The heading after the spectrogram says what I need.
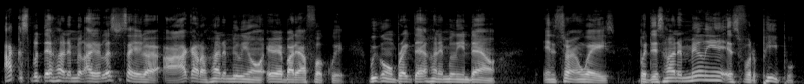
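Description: A man's voice: medium pitch, quick pace. Laid-back slangy young man from North Carolina. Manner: laid-back slangy banter, gets loud and laughing when excited. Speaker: podcast co-host. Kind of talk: casual chat.

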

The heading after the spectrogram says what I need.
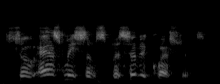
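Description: Hesitant, bright-voiced man rambling through memories. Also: sits high, lively intonation, moderate pace, breathy edge, muffled recording. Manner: rambling, hesitant, searches for words. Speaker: guest recalling church experiences. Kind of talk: casual conversation.

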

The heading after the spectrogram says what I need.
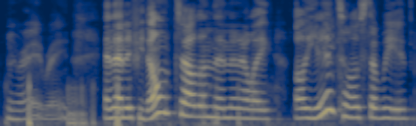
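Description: A woman co-hosting a casual podcast, chatting in a relaxed way about working as a server. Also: on the high side, fairly quick. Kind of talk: casual chat.

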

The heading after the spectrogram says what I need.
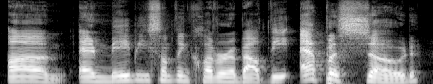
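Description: A man hosting a casual podcast with friends, telling a story in animated, mock-exasperated bursts. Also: on the high side, moderate pace, dry recording, studio quality. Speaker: podcast host. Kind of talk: casual chat among friends.

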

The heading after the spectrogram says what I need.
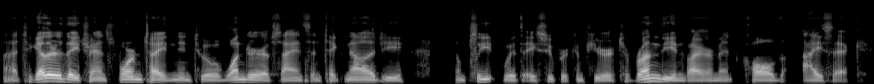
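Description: Gravelly low-voiced man recapping comics. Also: fairly quick, dry recording. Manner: relaxed retelling with frequent ums and chuckles. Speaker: podcast host. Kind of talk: casual comic book recap.

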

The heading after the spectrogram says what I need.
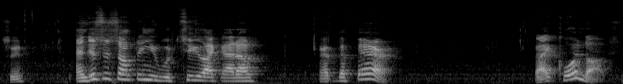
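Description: An unhurried young man from New, with a fairly high voice, co-hosts a food podcast and chats casually. He tells stories with animation, laughs often and gets loud when he's excited.

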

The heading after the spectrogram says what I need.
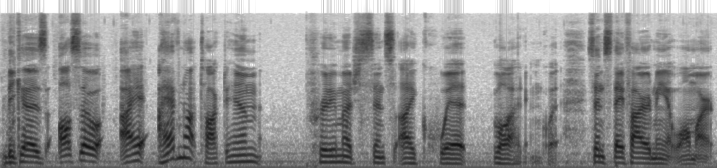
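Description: A young man co-hosts a casual podcast, chatting and telling stories in a bright-ish, medium-pitched voice with lively intonation and a normal pace, correcting himself as he goes. He records on a budget microphone.

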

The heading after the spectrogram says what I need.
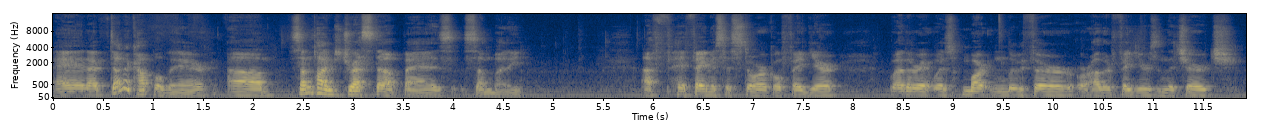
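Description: A man's voice: on the low side, measured pace, a little mellow. A man, a guest, chatting casually with dry, self-deprecating humor and frequent restarts. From New Jersey. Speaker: podcast guest, seminary student and accountant. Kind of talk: casual chat. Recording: echoey room.

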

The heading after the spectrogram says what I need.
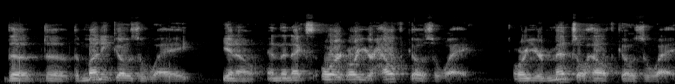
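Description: As a guest in an interview, a man hands out blunt, coaching-style motivational advice in a folksy manner, cursing casually. His low voice is bright and forceful, and the room sounds echoey.

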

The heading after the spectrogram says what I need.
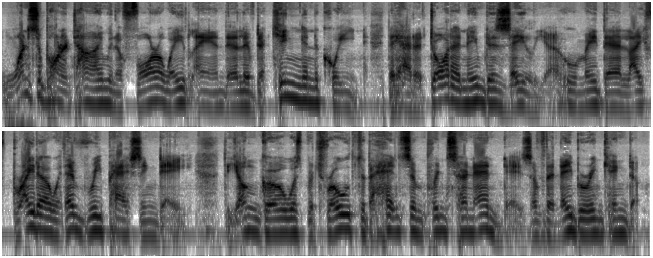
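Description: A man voicing a grumpy older man who pretends to be a grandpa and reads a fairy tale aloud, in a gruff storybook manner. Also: medium pitch, normal speed, fairly bright tone, close to an everyday voice, poor audio. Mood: storytelling. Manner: gruff storyteller, grumbling at kids. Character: grumpy old man playing a fake grandpa.

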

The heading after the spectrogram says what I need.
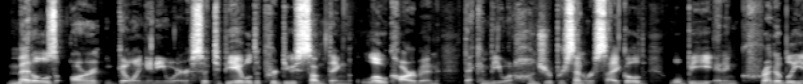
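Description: Podcast host guy, lowish voice, chatty and upbeat intro. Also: creaky. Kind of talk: podcast host narration and interview.

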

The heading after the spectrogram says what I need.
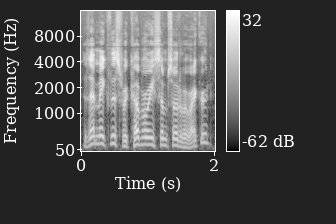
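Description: A man's voice: sits high, lively intonation, very fast, a bit bright, no echo. A man hosting a live financial radio show, announcing and putting questions to an analyst.

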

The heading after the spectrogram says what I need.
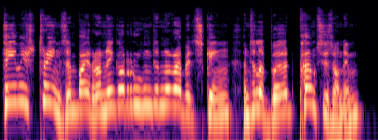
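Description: A man's voice: extremely high pitch, animated, fast talker, a bit bright, no room sound, clean studio sound, pitched above the performer's own voice. A man voicing a tiny, shy, polite pixie man in a kilt, speaking with a Scottish accent and deferring to his mistress. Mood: chatty. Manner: hesitant, deferential.

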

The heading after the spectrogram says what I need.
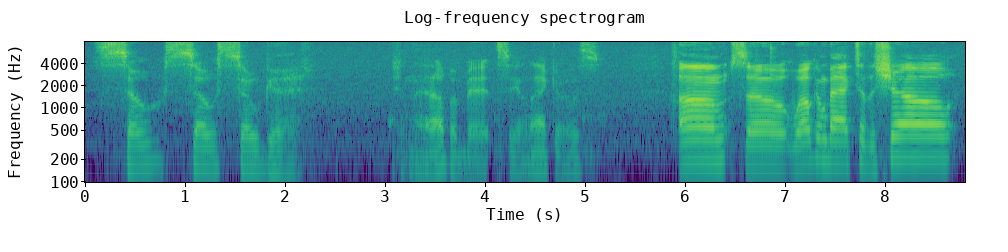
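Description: A man's voice: on the high side, fairly bright tone. A man hosting a casual podcast, talking loosely, swearing and laughing often. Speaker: podcast host. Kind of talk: casual chat.

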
